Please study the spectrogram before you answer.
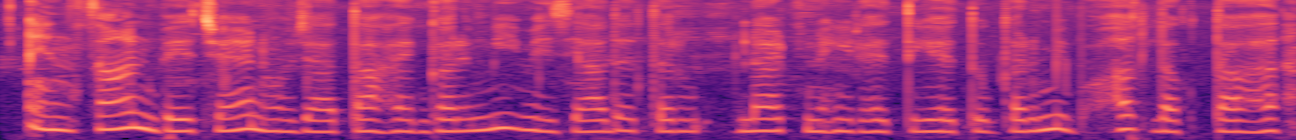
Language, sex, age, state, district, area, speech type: Urdu, female, 18-30, Bihar, Saharsa, rural, spontaneous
